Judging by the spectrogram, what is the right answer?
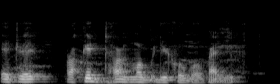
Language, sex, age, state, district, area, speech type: Assamese, male, 60+, Assam, Majuli, urban, spontaneous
